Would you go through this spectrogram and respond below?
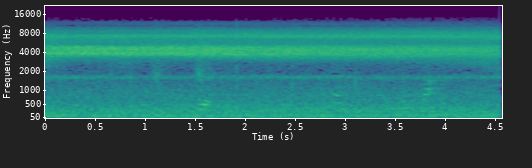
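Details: Cicadas on Bukit Timah Hill, Singapore, in tropical forest, 2017, produce a dense, steady high-pitched shrilling, constant and unvarying for the whole moment, with a few faint soft chirps underneath.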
